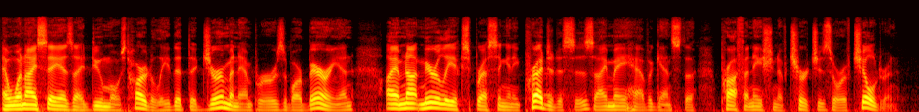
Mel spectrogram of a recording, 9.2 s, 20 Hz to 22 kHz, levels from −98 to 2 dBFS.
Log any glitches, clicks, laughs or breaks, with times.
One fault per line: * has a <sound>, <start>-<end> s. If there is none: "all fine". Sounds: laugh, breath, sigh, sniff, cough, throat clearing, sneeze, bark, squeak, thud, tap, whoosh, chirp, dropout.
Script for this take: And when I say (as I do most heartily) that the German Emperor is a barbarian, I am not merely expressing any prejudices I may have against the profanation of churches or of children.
all fine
